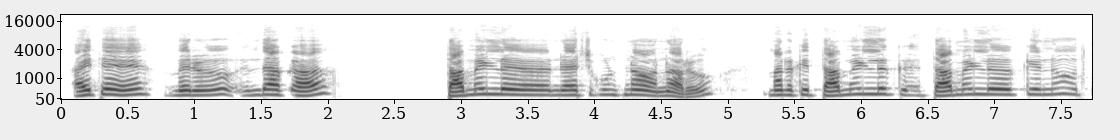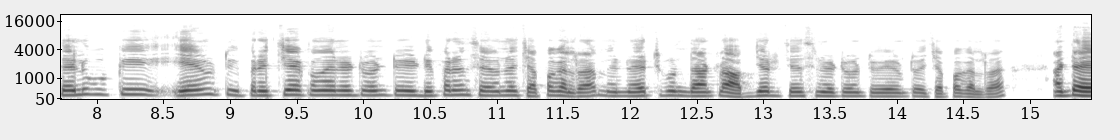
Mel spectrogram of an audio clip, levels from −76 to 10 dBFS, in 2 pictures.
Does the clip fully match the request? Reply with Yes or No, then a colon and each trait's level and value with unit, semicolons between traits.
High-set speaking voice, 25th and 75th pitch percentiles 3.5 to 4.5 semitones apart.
Yes: high, 215 Hz; average, 4.0 semitones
